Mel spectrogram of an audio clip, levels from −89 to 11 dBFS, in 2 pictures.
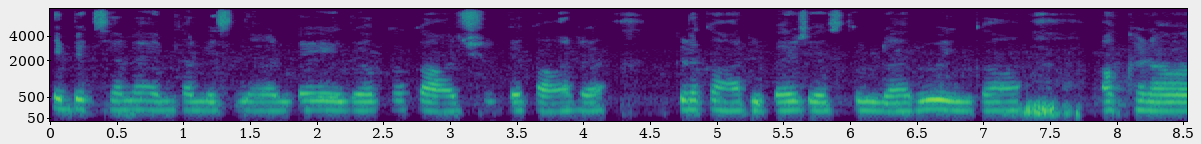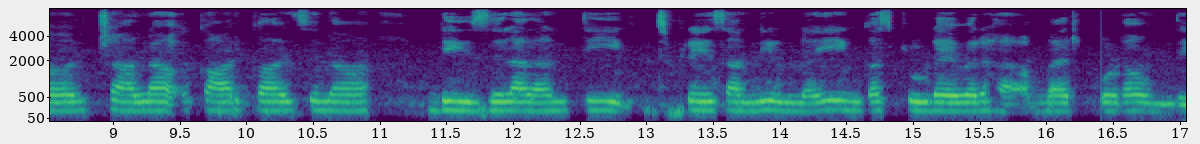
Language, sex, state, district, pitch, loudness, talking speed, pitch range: Telugu, female, Andhra Pradesh, Visakhapatnam, 195 Hz, -21 LUFS, 110 wpm, 185-200 Hz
